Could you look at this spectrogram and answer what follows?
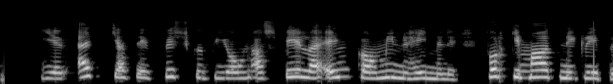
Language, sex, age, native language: Icelandic, female, 18-19, Icelandic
